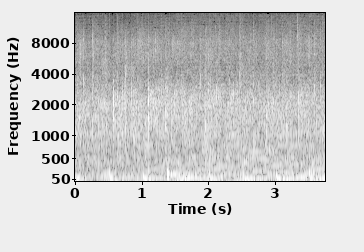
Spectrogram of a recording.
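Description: Sustained audience applause, a dense wash of many hands clapping at a steady level for several seconds, with a faint murmur of voices underneath.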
